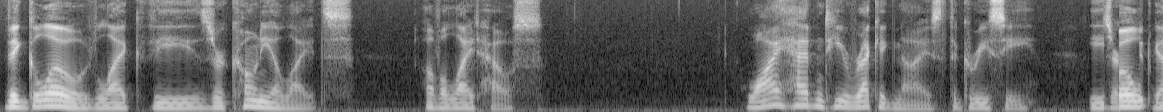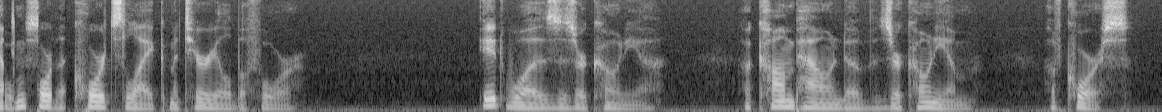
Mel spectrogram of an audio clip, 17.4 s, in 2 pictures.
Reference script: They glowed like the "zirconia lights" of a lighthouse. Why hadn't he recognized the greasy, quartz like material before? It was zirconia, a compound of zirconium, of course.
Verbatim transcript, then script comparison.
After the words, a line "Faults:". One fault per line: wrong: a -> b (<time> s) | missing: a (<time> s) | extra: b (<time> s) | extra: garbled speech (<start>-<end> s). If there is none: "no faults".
They glowed like the "zirconia lights" of a lighthouse. Why hadn't he recognized the greasy, [garbled] quartz like material before? It was zirconia, a compound of zirconium, of course.
Faults:
extra: garbled speech (8.2-9.2 s)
